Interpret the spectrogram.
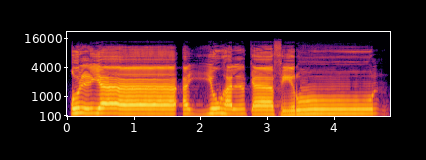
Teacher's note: اب اصل میں کافرون نون پر زبر ہے، جب وقف کیا تو کیا ہم نے؟ ساکن کر دیا، یہ سکون عارضی کہلاتا ہے.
